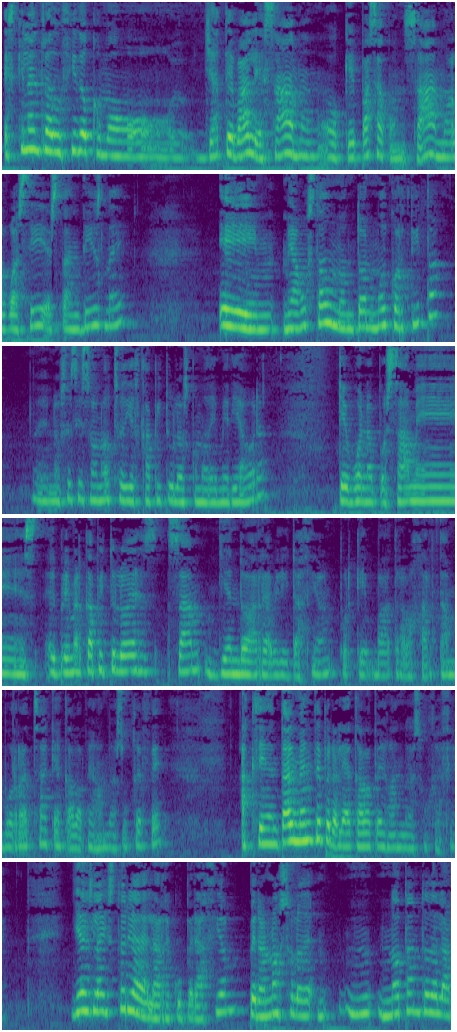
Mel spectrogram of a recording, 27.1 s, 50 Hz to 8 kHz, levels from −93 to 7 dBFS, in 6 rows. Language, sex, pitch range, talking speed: Spanish, female, 195-235 Hz, 200 wpm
